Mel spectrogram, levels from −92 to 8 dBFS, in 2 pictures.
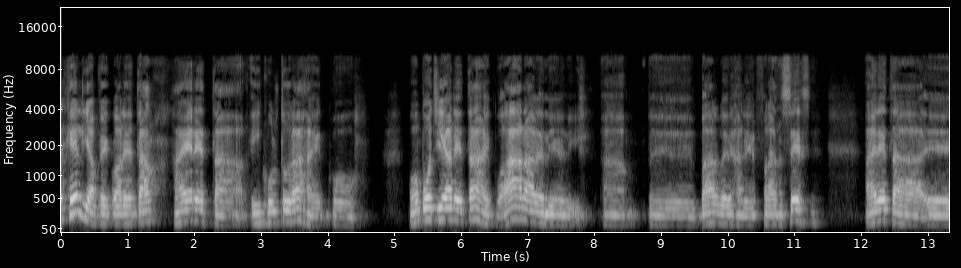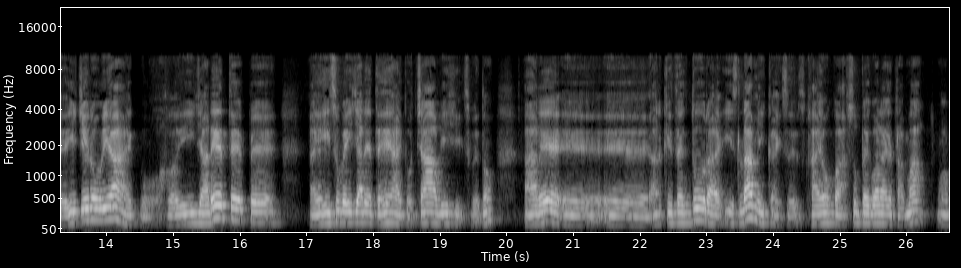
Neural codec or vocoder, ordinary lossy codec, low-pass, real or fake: none; MP3, 64 kbps; 9.9 kHz; real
